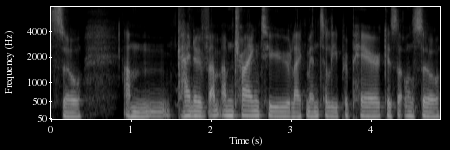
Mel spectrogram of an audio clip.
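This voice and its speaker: With monotone, flat intonation, a man speaks at a moderate pace and medium pitch in a very clean recording with a silent background. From Sweden. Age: 20s. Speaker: adoptee panelist, podcast co-host. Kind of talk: panel Q&A discussion. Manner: halting, many fillers.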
